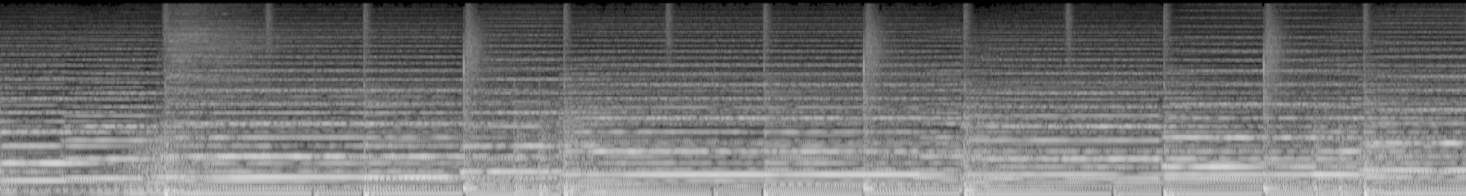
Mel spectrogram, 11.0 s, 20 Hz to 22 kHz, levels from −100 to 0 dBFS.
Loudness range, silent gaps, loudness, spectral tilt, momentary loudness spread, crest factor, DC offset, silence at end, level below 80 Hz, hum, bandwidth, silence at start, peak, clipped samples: 1 LU; none; -20 LUFS; -6 dB/octave; 3 LU; 16 dB; 0.3%; 0 s; -30 dBFS; none; over 20 kHz; 0 s; -4 dBFS; under 0.1%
